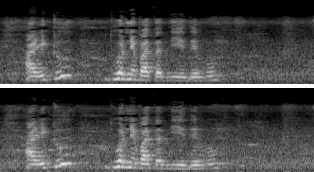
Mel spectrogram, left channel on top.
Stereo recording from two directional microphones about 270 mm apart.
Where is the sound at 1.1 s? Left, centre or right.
Left.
